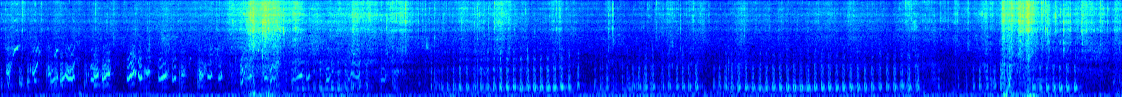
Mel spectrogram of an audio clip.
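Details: Pet guinea pig rumbling: a low, fast-pulsed purring vibration that comes in several long stretches, with soft rustling and occasional bumps in the background.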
